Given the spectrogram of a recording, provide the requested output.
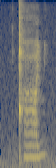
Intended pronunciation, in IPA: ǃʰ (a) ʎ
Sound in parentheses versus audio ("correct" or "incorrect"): correct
